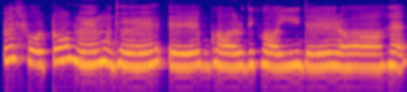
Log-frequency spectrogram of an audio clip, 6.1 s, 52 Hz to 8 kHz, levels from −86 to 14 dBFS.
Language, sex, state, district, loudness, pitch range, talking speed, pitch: Hindi, female, Madhya Pradesh, Umaria, -10 LUFS, 215-255 Hz, 100 wpm, 230 Hz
